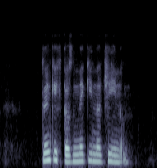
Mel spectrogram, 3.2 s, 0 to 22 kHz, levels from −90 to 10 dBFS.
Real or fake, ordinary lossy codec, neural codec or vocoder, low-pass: real; Opus, 16 kbps; none; 7.2 kHz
